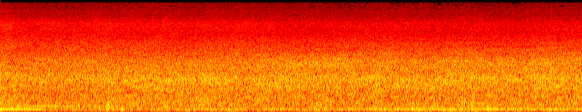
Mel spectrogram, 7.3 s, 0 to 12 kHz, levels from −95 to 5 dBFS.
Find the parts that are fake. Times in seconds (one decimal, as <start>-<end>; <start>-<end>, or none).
6.0-6.6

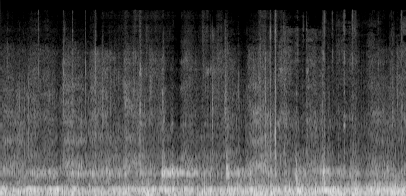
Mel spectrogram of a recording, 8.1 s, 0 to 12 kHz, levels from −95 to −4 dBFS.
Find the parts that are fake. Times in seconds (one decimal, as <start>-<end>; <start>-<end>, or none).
1.9-4.5; 5.2-5.7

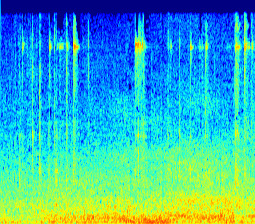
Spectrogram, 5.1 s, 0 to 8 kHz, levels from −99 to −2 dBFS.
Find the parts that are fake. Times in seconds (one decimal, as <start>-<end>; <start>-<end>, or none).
none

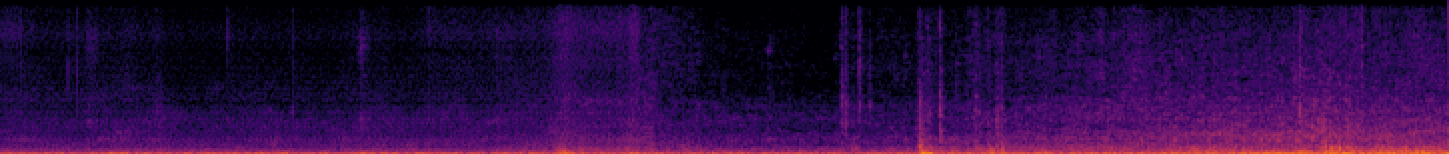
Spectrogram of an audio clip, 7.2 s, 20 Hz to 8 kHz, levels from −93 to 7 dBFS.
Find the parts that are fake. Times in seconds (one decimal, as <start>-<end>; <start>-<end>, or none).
0.0-3.2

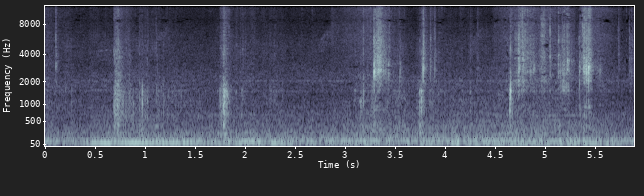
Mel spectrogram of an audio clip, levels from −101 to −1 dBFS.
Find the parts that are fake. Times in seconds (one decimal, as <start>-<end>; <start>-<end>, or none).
none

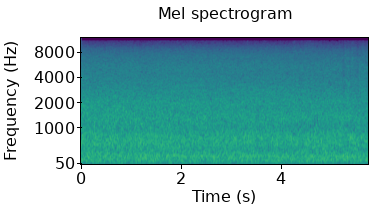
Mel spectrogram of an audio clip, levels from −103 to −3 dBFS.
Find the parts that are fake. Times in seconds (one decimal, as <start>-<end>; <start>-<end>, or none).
5.2-5.7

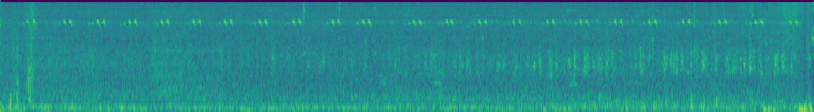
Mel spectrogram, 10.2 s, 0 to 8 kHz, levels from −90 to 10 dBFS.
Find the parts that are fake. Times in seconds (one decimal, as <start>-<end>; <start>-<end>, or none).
0.0-10.2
